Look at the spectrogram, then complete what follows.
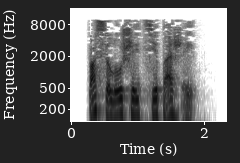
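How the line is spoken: Quavering old voice. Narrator (Russian): заговорил церемонимейстер дребезжащим голосом

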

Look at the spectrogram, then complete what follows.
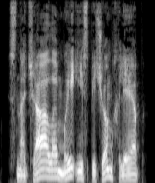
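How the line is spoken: Plain. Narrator (Russian): сказала старуха

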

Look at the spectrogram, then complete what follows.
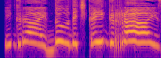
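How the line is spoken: Shouted. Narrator (Russian): закричала Женя

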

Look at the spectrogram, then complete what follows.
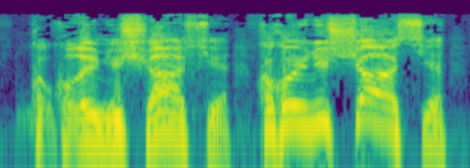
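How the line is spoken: Elephant's plaintive moan. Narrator (Russian): жалобно простонал слон

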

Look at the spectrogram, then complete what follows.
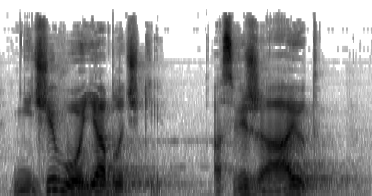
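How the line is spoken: Roaring. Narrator (Russian): Проревел он

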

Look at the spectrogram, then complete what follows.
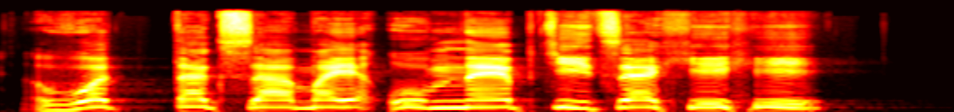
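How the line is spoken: Thin giggling little voice. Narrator (Russian): послышалось хихиканье, и тоненький голосок сказал

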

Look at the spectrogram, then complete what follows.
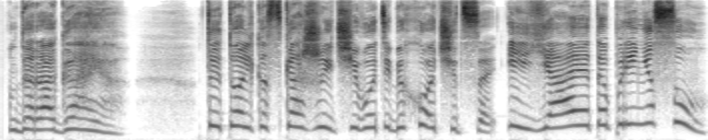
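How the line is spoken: Husband's pleading. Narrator (Russian): взмолился муж

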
